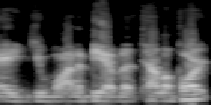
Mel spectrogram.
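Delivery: plain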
